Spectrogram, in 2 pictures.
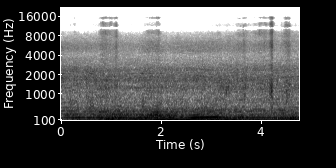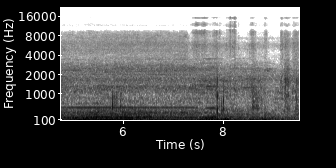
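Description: Truck engine idling steadily with a low, even rumble, and a few light clicks over it.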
